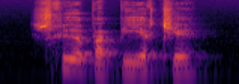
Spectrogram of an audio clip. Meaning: diminutive of schuurpapier
- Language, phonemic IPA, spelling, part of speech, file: Dutch, /ˈsxyrpɑˌpircə/, schuurpapiertje, noun, Nl-schuurpapiertje.ogg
